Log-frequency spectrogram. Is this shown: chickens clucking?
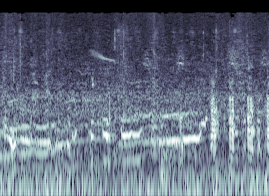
yes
